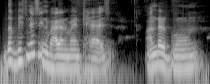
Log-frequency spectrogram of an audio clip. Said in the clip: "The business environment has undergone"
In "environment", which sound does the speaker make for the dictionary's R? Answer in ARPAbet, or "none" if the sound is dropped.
R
